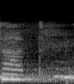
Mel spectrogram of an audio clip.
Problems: constant background noise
